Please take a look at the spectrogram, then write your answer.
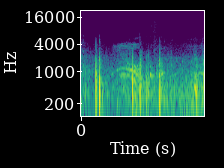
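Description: New Year fireworks exploding in Khachmaz, heard as several sharp bangs at close to middle distance with a whistling rocket trail between them, while people talk nearby.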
